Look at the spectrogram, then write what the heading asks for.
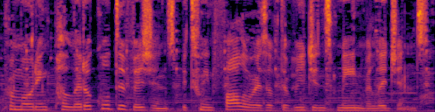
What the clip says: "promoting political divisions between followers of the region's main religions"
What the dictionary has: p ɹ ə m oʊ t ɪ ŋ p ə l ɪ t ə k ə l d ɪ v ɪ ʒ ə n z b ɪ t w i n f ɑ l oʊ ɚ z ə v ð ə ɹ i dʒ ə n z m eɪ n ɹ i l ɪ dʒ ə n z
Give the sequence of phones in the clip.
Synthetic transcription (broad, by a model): p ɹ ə m oʊ t ɪ ŋ p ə l ɪ t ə k l d ɪ v ɪ ʒ ə n z b ɪ t w i n f ɑ l oʊ ɚ z ə v ð ə ɹ i dʒ ə n z m eɪ n ɹ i l ɪ dʒ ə n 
